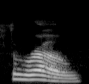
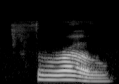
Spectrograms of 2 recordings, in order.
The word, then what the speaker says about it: throw: that's more like TR you really want a nice clean th sound that just transitions into the r sound so let's practice throw throw we also have thrilled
